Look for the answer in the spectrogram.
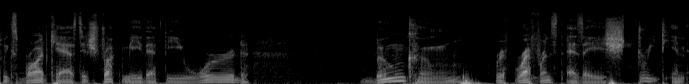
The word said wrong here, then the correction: bunkum: Oh, bunkum. Pronounced it incorrectly. Bunkum.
